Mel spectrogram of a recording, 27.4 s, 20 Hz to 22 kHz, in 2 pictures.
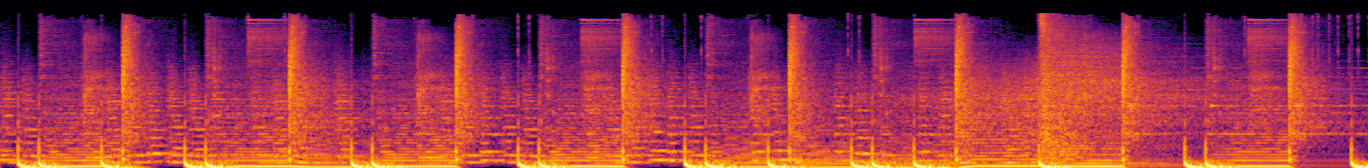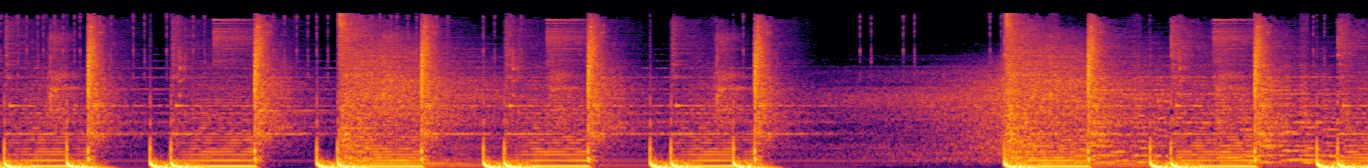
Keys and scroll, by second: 1.2 ctrl+alt+z, 1.4 ctrl+=, 1.8 ctrl+=, 3.1 ctrl+=, 3.5 space, 3.8 ctrl+=, 6.3 ctrl+alt+z, 6.8 space, 10.5 ctrl+alt+z, 11.6 space, 12.5 space, 13.8 space, 14.1 space, 17.0 ctrl+=, 17.9 ctrl+=, 18.5 space, 18.7 space, 22.1 ctrl+alt+z, 23.2 space, 24.6 ctrl+alt+z, 26.6 ctrl+alt+z.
